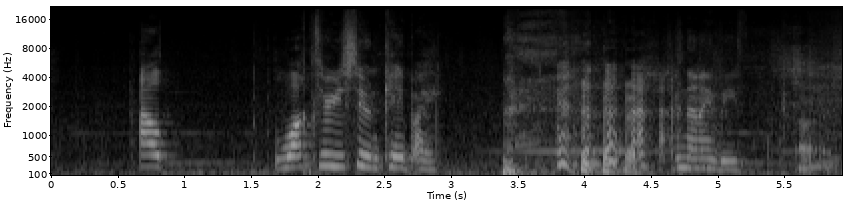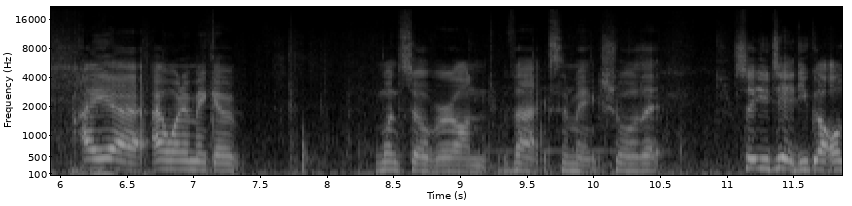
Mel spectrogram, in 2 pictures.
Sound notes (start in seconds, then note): 3.4 laughs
